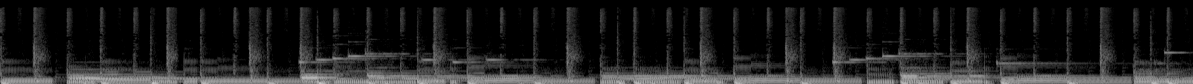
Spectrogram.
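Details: Vibraphone-like mallet music plays in bright, plinking phrases, with no animal voice present.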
